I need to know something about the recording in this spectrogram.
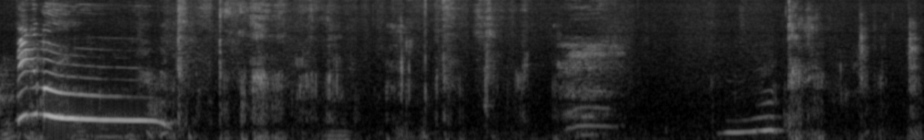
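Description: A baby squeals and coos close by.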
